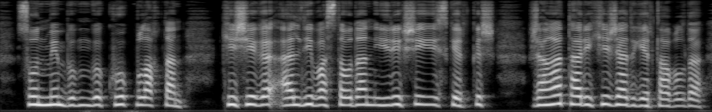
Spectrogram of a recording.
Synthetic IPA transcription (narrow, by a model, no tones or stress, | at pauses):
so̞nəme̞nbʏɡʲɪŋɡʲɪkʲʰɵk̚bʊlˠɑq̚t̪ɑŋ | kʲʰe̞ʃe̞ɡʲɪʔæld̪ejbɑst̪ɑwd̪ɑnje̞ɾe̞kʃe̞je̞skʲe̞ɾt̪̚kʲɪʃ | ʒɑɴɑt̪ʰɑɾijχijʒæd̪ɪɡʲe̞ɾt̪ʰɑβəlˠd̪ə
